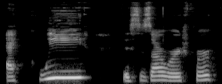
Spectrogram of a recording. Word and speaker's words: equi: again that long eye this is not pronounced ecy that happens a lot if you do it it's okay it's gonna happen at least once i'm sure of it but try to remember that long i makes an e sound it is pronounced equi this is our word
